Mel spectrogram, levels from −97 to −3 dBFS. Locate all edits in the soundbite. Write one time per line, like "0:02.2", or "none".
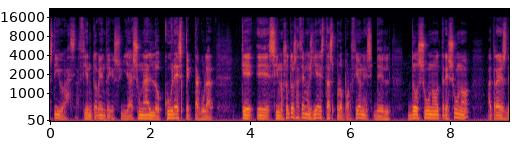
0:03.8
0:06.4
